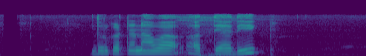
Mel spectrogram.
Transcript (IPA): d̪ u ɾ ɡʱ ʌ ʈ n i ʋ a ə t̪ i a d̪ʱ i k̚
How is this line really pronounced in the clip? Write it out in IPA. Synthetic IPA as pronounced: d̪ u ɾ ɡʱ ə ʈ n a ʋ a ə t̪ j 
